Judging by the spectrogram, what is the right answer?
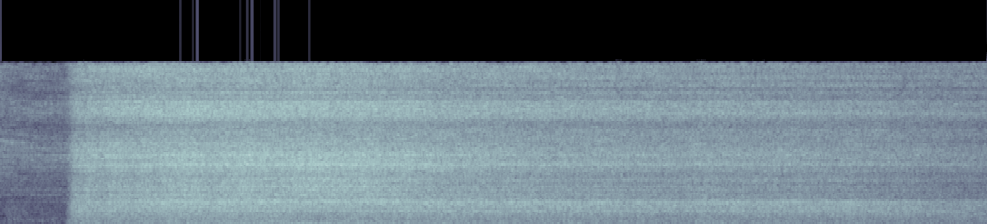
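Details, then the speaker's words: Mantus scuba diving compressor: steady high-pitched hiss as the pressurized fill hose between compressor and tank is bled via its screw, a normal depressurization before removing the fill valve; silence means no pressure remains. "wait all right so now that you can no longer here here the hissing of the air we know there's no more pressure inside this hose"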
